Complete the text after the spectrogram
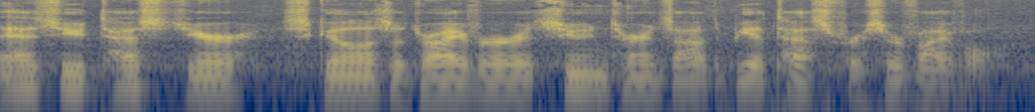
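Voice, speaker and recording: The man's pitch is medium and his pace moderate. Noticeable noise runs in the background. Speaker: amateur narrator. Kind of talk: read story.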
